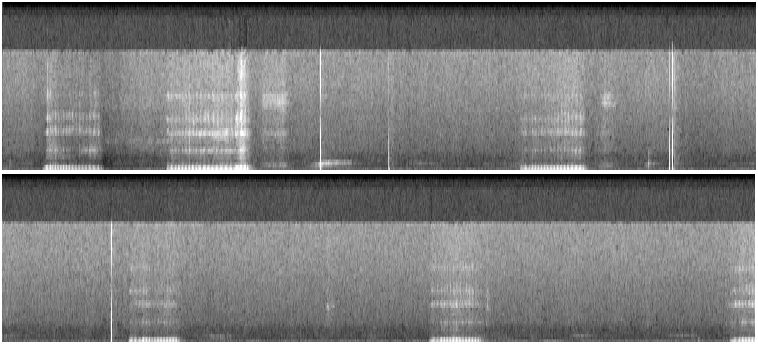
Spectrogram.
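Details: A sleeping pet dog snores indoors, with low, buzzy rasping breaths in bursts every few seconds and a few sharp clicks between them.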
